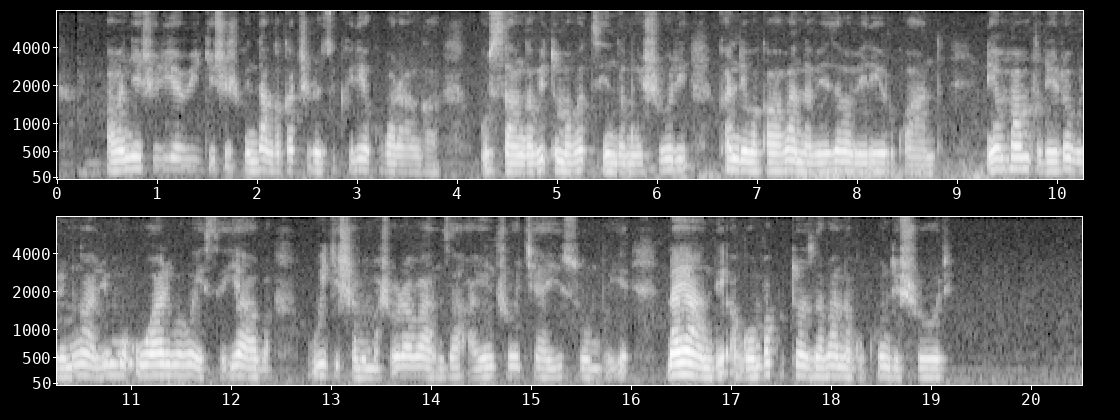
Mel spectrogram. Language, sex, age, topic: Kinyarwanda, female, 25-35, education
